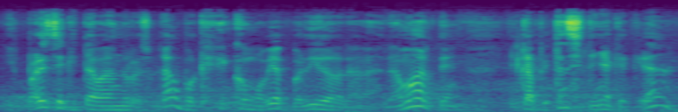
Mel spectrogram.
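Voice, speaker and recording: Quick-paced and sing-song, a man with a highish voice and an Argentine Spanish accent narrates a folk tale amid background noise. He wanders through the story like a spoken-word teller, repeatedly dropping "dice" at the ends of lines.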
